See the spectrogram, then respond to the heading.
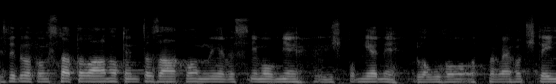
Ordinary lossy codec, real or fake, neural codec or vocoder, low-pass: MP3, 48 kbps; fake; codec, 44.1 kHz, 2.6 kbps, SNAC; 10.8 kHz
